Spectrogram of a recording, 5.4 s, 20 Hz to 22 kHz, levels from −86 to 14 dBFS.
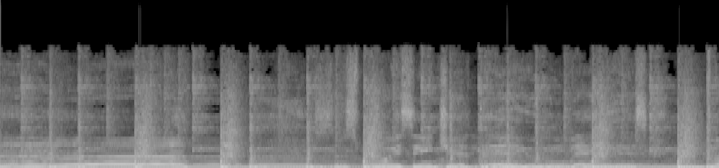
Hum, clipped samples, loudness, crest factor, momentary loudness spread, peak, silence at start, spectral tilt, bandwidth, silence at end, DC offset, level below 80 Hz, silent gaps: none; under 0.1%; -12 LUFS; 10 dB; 3 LU; 0 dBFS; 0 s; -5 dB/octave; 16.5 kHz; 0 s; under 0.1%; -14 dBFS; none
